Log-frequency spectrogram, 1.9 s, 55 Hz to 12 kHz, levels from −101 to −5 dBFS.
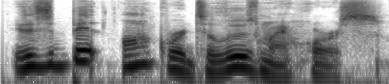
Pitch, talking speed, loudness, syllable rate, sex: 140 Hz, 275 wpm, -17 LUFS, 6.5 syllables/s, male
